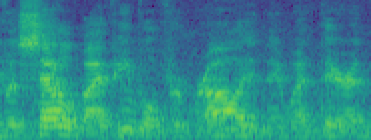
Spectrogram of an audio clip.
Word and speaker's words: Raleigh: kind of rooted here in Raleigh because Pat's grandmother, for example, went to Emeritus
